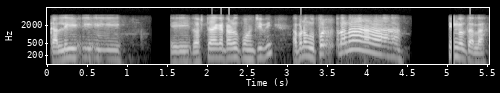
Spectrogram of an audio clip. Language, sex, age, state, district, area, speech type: Odia, male, 45-60, Odisha, Sundergarh, urban, conversation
